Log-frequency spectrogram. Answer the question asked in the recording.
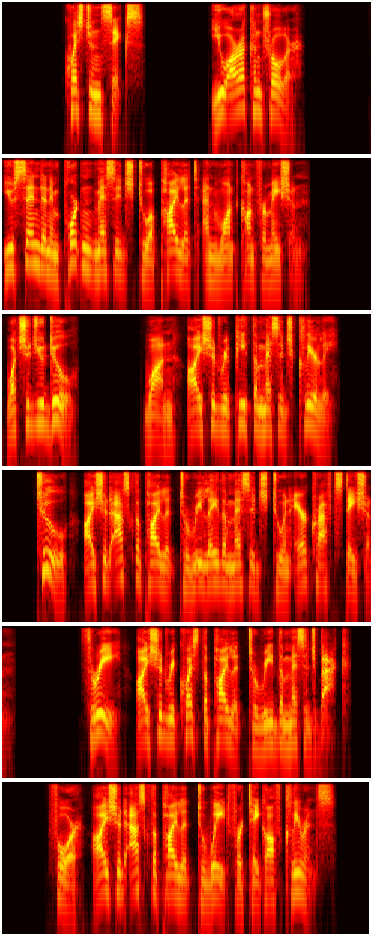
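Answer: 3: I should request the pilot to read the message back.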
